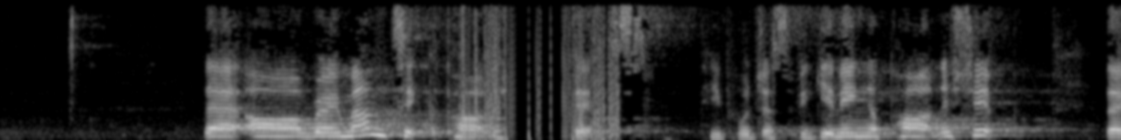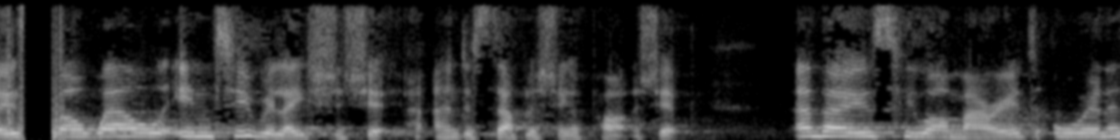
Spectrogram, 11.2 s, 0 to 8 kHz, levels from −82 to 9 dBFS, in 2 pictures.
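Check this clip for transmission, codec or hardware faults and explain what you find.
One hardware fault shows up twice: intermittent contact, at 2.30–3.09 s with a 0.34 s open gap and at 5.64–5.92 s with a 0.15 s gap. A loose connection breaks, so the sound drops to faint hiss, with crackle at each edge. That crackle sets it apart from clean digital dropouts. The call-style band limit at 8 kHz is normal, not a fault.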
